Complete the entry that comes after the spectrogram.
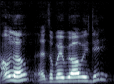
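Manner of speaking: classic cartoon bear character voice. Acting out a churchgoer who can't explain the church's habits: Yogi Bear voice. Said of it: "That sounds like Yogi Bear".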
